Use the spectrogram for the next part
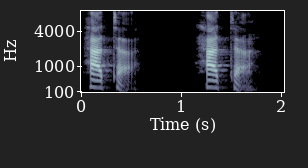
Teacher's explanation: The D turns into a T sound because that's the voiceless version of the D.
